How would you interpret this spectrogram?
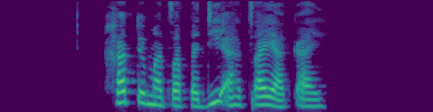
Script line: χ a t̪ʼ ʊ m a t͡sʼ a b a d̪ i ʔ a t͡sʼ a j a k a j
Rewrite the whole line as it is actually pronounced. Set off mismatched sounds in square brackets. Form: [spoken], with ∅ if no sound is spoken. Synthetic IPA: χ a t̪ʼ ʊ m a t͡sʼ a [p] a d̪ i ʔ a t͡sʼ a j a [kʼ] a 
